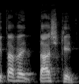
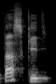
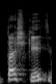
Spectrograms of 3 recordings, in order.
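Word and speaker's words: Tashkent: Porque tá tente, mas assim, a pronuncia seria Tasquente. Tipo, Tasquente mesmo assim.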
